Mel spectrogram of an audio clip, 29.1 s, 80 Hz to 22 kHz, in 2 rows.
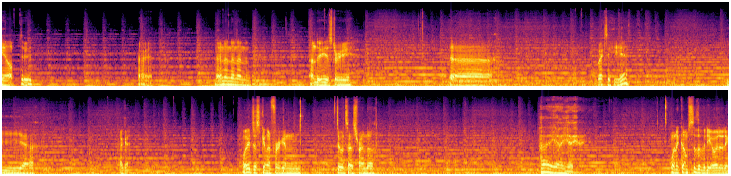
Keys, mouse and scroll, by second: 0.3 click, 4.4 click, 6.4 click, 11.4 click, 12.8-16.7 alt+drag, 17.1 scroll down 1, 17.4 alt+middle click, 18.0 alt+click, 19.0 alt+click, 20.4 ctrl+s.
